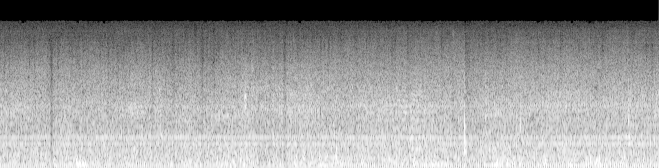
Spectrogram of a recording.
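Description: Steady wind rumble on an open-air camcorder microphone, with tape hiss and a faint steady hum underneath.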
